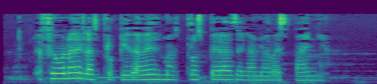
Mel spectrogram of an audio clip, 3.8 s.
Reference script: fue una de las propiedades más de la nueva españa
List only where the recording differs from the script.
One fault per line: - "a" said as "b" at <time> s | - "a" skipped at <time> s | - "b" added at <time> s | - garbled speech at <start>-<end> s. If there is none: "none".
- "prósperas" added at 1.8 s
